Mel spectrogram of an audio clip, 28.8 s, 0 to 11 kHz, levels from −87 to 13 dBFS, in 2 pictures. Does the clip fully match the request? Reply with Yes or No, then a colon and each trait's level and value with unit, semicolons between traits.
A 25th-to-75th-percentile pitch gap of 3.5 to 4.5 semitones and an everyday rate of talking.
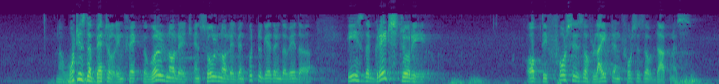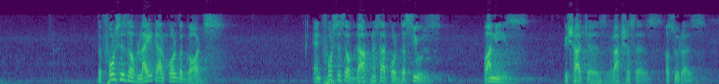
Yes: average, 4.1 semitones; average, 105 wpm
